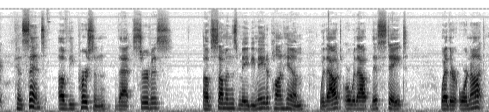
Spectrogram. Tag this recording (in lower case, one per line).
speech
